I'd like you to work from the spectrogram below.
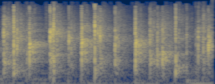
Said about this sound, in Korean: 네, 박수.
